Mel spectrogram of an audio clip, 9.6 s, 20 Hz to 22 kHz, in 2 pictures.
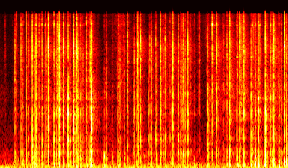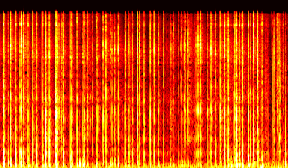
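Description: Fingertips and nails rapidly tap and scratch along the surface and edges of a long, thin, flat, solid translucent pink plastic ruler, about 30 cm, held up in the air. The result is a dense, fast stream of sharp, bright clicks and scratchy crackles with almost no ring, continuing throughout the clip.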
